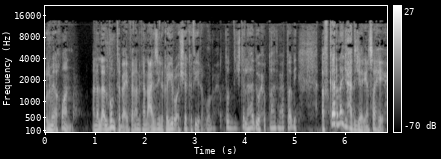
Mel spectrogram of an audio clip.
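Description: Speaking very fast, a man uses a fairly high pitch and lively intonation. His tone is dark and mellow, and somewhat breathy. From Yemen, Sanaa. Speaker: oud player and musician. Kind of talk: casual interview.

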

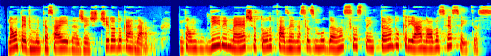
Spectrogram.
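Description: A woman's plain, everyday voice, fairly high in pitch, at a moderate pace with fairly even intonation and very even loudness. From northern Minas Gerais, Brazil. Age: 30s. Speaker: pastry shop owner. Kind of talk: interview testimony.

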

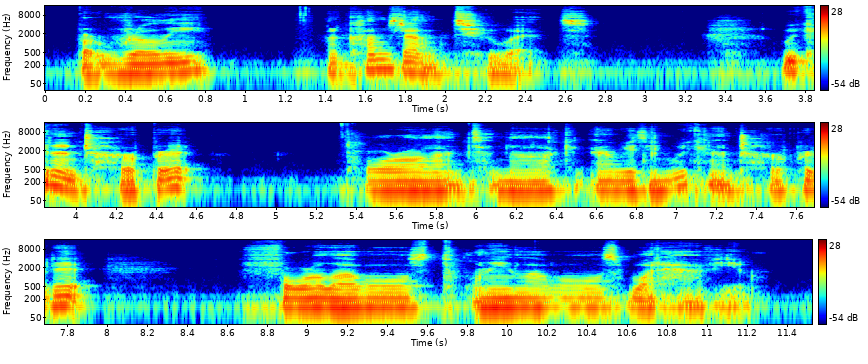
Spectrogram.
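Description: This man has a Pacific Northwest accent and a fairly low pitch, speaking at a moderate pace with fairly even intonation. He leaves long, frequent pauses, and the recording is very clean with a silent background. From Central Oregon, US. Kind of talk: solo podcast reflection on scripture.

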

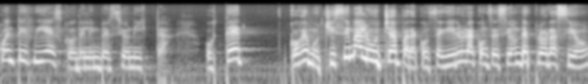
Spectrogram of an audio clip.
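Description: Her pitch is high, and it moves in very wide swings. The woman speaks at a fairly slow pace. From Dominican Republic, Santo Domingo. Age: 50s. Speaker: lawyer and former deputy minister. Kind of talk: TV interview.

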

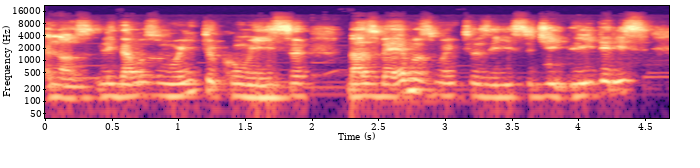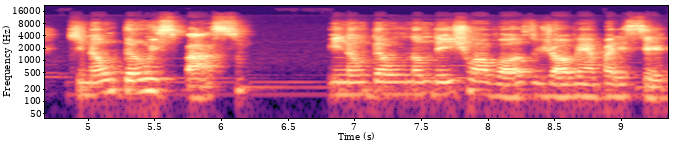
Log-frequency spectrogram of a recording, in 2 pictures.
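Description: Music plays in the background as a man with a fairly high pitch speaks at a fairly slow pace. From São Paulo, Brazil. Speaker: youth gaucho tradition representative and podcast host. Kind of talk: casual panel discussion.

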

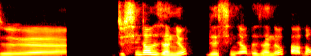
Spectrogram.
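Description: A woman's medium-pitched voice, bright and sharp in tone with ordinary pitch variation, comes across dry and close with no echo. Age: 20s. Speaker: illustration student and role-player. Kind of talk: casual interview chat.

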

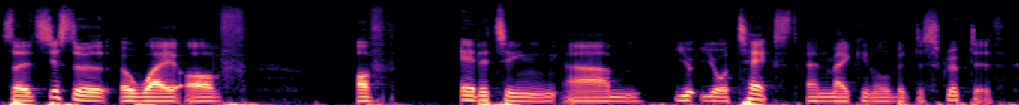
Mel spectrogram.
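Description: The speaker has an Australian accent and a moderate pace. The intonation is monotone and flat, while the loudness swings widely. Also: man, fairly low pitch for a man. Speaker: podcast co-host, web developer. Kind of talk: casual chat. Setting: remote call.

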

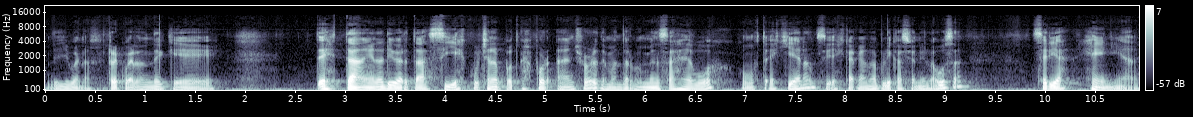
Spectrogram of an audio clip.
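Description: On a very clean recording with a silent background, a man with fairly low pitch and vocal fry talks at a moderate pace with ordinary pitch variation. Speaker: podcast host. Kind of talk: casual solo monologue. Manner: informal, unstructured.

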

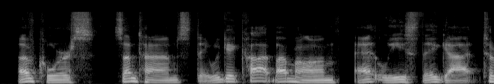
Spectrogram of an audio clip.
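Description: On a very clean recording with a silent background, a man speaks at fairly low pitch. His pace is fairly slow, with ordinary pitch variation. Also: hardly any pauses. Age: 40s. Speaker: podcast host. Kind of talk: solo monologue. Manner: hesitant, many fillers.

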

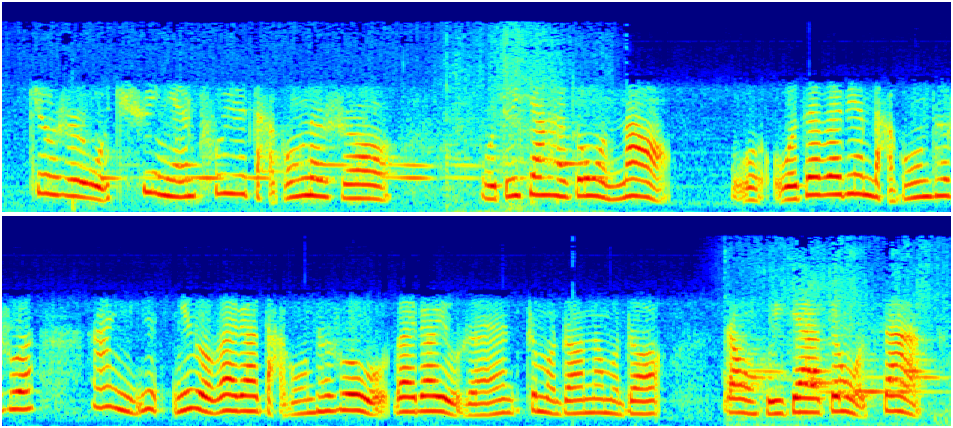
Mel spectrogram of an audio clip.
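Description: Over music in the background, a woman speaks at a moderate pace in a high pitch with ordinary pitch variation. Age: 20s. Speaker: caller. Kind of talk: call-in advice conversation.

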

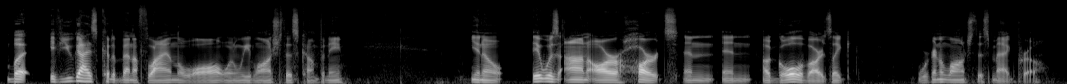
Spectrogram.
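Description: A man with an American accent talks at a moderate pace in an unremarkable speaking voice, fairly low in pitch with ordinary pitch variation. The recording is very clean, with a silent background. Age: 20s. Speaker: hunting podcast co-host. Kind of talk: casual chat.

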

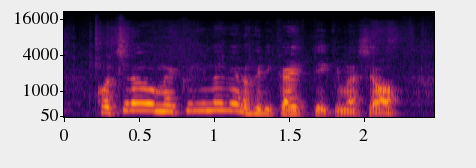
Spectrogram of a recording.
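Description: The pitch swings very widely. Background noise is noticeable. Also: man. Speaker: podcast host. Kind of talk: scripted show narration; casual chat. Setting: studio.

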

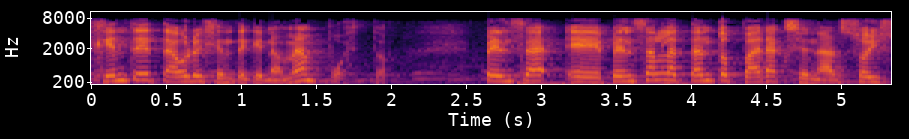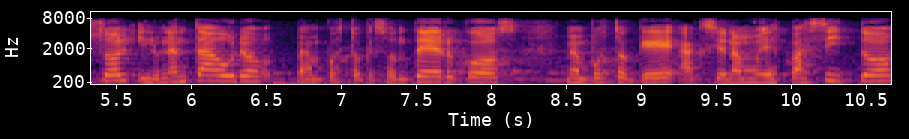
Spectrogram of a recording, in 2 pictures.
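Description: With a Rosario accent, a woman speaks at a moderate pace in a fairly high voice with lively intonation over noticeable background noise. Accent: Argentine Spanish, Rosario. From Argentina, Rosario. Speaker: astrologer, podcast host. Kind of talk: casual solo podcast. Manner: improvised, informal.

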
